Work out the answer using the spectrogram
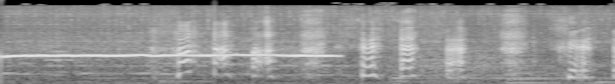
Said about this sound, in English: The wind's making my teeth holes whistle!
